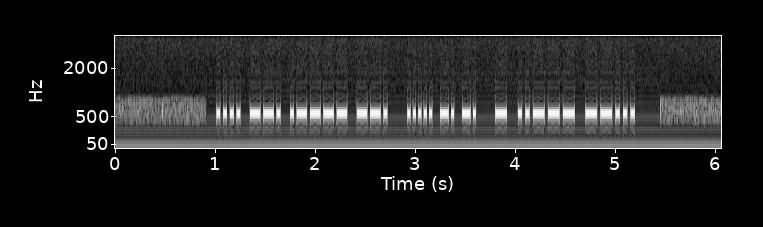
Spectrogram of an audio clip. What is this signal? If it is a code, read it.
Morse code, heard as a keyed tone, about 36 wpm, 560 Hz. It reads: HG1G 5NN T27
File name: CW / ha6oi 2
